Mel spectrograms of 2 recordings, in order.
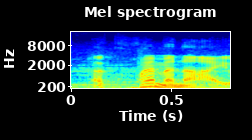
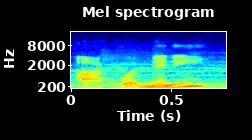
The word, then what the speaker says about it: Aquemini: 110, losing out to Outkast's Aquemini, or as Cory likes to call it, Aquamini.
